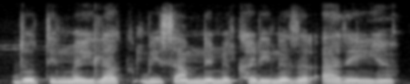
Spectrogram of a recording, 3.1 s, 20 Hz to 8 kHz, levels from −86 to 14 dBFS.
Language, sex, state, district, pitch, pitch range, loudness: Hindi, female, Jharkhand, Deoghar, 220 Hz, 215-235 Hz, -13 LUFS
